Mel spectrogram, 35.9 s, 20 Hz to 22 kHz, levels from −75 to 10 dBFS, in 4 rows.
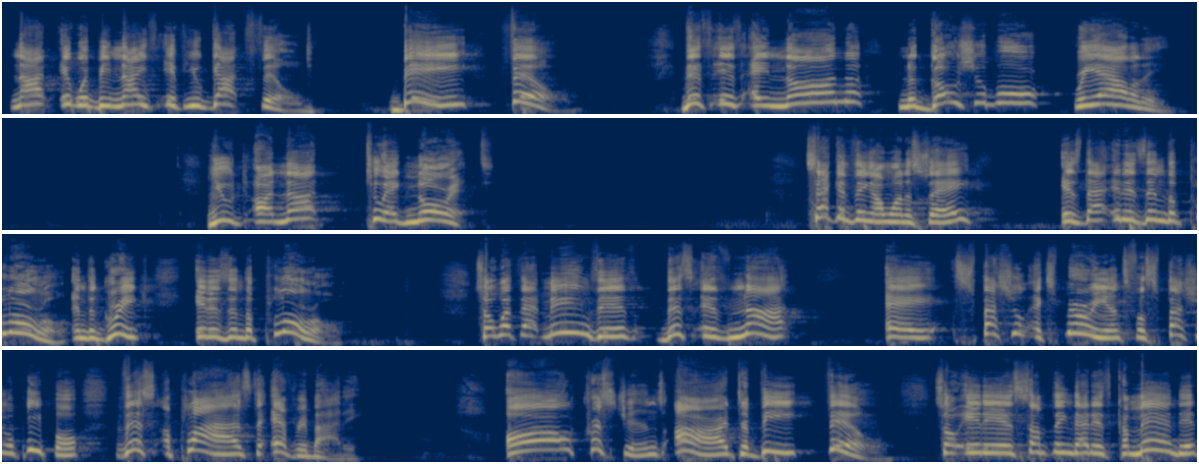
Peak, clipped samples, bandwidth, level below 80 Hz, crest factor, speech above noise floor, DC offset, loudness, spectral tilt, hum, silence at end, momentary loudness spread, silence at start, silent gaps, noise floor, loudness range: -2 dBFS; under 0.1%; 17.5 kHz; -60 dBFS; 18 dB; 68 dB; under 0.1%; -18 LUFS; -3.5 dB/octave; none; 0 s; 9 LU; 0.05 s; none; -87 dBFS; 4 LU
